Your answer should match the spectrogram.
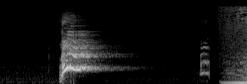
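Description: A dog barks once about half a second in, a single short bark that fades out within a second.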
